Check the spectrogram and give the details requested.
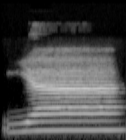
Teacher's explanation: Ya is light and 2 counts long.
